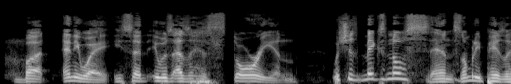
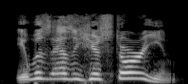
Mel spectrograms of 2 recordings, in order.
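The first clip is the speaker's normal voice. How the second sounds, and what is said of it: Imitates another person's voice, badly. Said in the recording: “that's a really bad impression,”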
